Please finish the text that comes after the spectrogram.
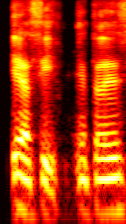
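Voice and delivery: usual speaking voice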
